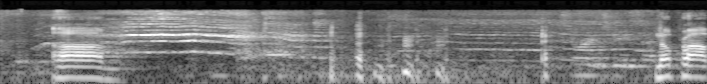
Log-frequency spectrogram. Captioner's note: child crying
